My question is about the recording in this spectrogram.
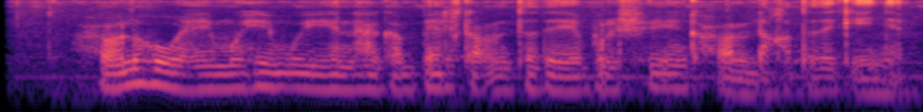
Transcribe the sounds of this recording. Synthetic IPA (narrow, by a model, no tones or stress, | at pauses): ħɔːlʊɦʊwɑħɑjmʊɦiːmʊjiːnhɐɡɐbɛːlkʰɐʕʊ̰nt̪ʰɐðɐɛːbʊlʃɔːjɪŋkʰɐ̥ħɔ̰ːlɐɖɑqɑt̪ʰɐðɐkʰɛːnjɐ̰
